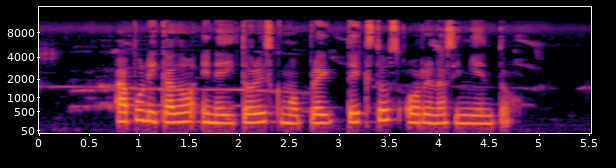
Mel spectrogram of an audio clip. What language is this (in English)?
Spanish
